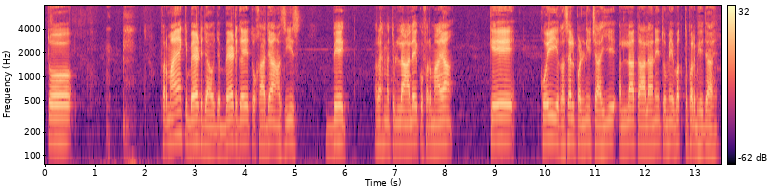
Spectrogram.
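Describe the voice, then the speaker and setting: A man with a smooth, resonant voice gives a religious lesson. He reads a passage aloud and then restates each phrase in plainer words. His pitch sits in an ordinary middle range, and he gets louder when he stresses a point. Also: flat delivery, pauses often. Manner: rises in loudness at emphatic points. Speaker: Islamic scholar teaching a class. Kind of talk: religious lesson, reading a text aloud and explaining it.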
